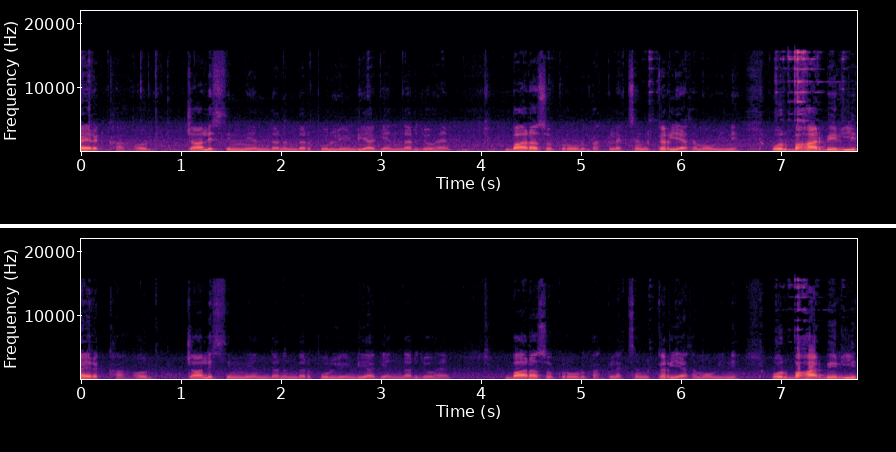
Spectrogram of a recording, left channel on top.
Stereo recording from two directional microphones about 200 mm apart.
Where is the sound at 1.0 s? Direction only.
10° right (ahead or behind).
